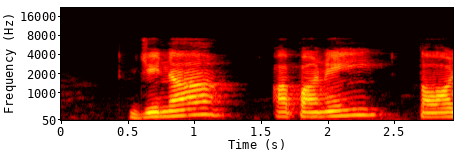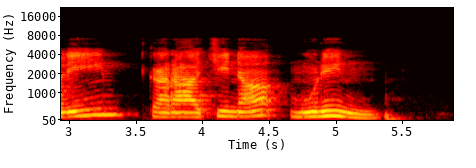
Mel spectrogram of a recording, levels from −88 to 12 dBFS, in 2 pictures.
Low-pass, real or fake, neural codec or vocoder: 7.2 kHz; fake; vocoder, 22.05 kHz, 80 mel bands, WaveNeXt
